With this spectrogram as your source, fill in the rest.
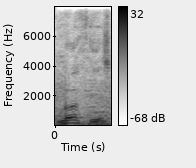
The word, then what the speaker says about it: Murcia: If you're not worried about going to the coastal parts of Spain, Murcia's got some lovely places. I mean, that's spelled or pronounced for yeah, us, M-U-R-C-I-A.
